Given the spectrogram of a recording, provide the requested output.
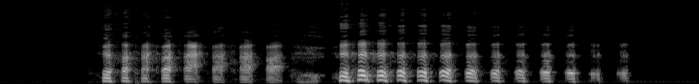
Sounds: Laughter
